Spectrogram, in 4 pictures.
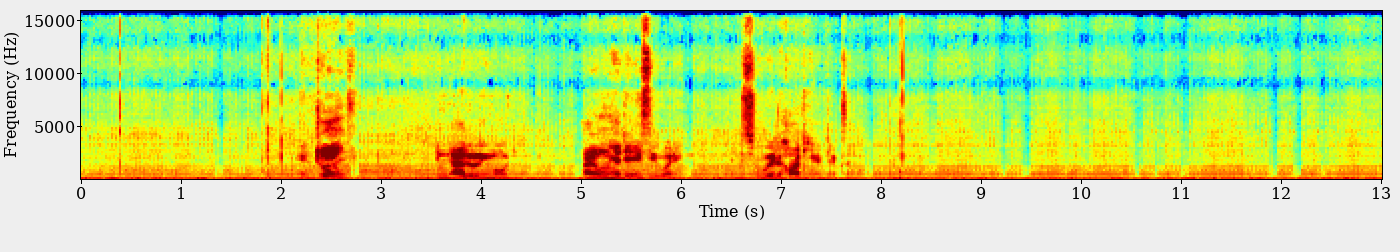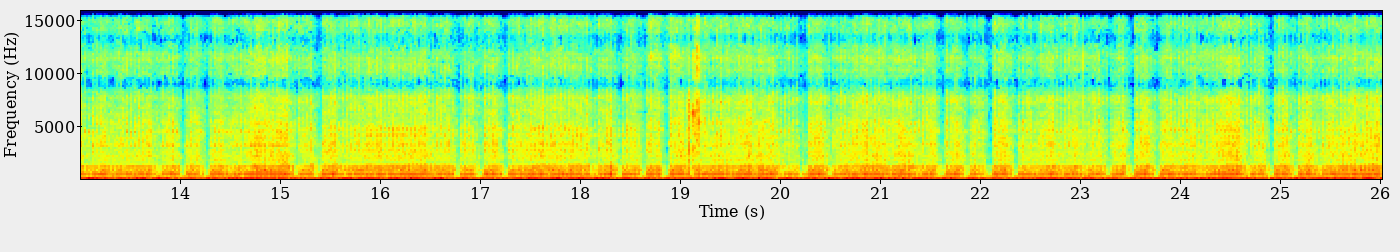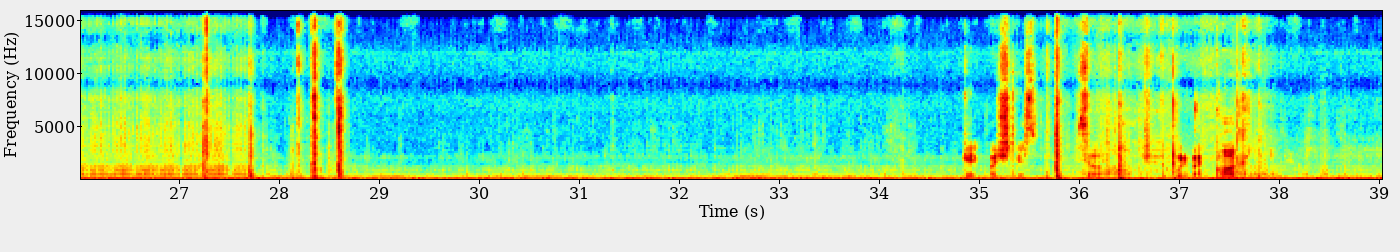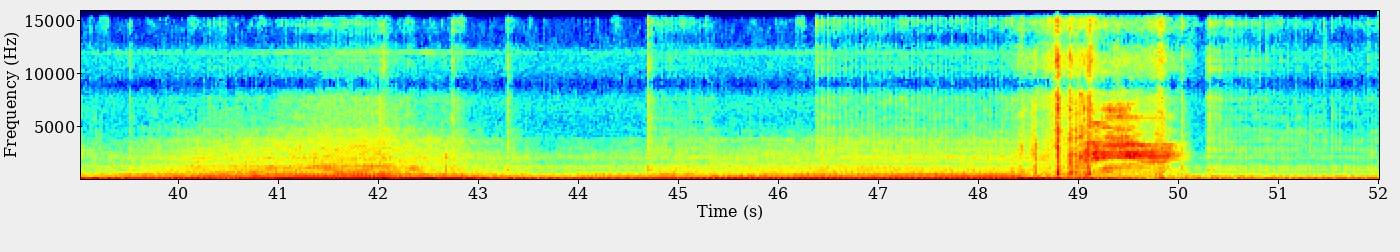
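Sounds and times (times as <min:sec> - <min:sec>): car engine idling with misfire: 0:00.0 - 0:52.0.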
